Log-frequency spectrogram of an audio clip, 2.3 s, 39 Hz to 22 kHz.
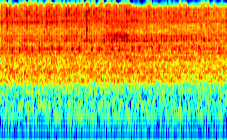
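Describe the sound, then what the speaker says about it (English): A Jaguar XF with a 5.0-litre V8 runs quietly at idle, giving a steady, even hum and low throb at close range with no speech. "a very quiet running engine for a large enough V8 at 5-liter displacement"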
